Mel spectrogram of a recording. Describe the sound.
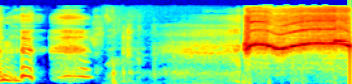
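A person whistles a loud, sustained high tone with a wavering pitch, the call a father uses to summon his daughter home. It follows brief talk and a quiet pause, then holds steady for under a second.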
